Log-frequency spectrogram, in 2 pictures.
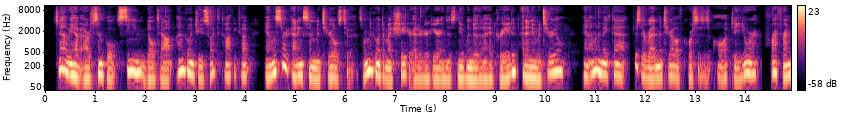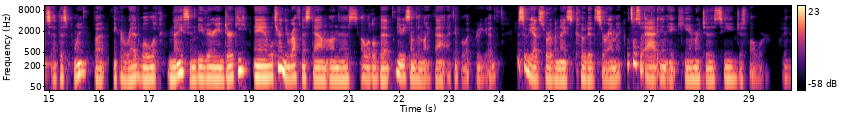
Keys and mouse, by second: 0.0-19.0 drag, 2.2 middle click, 2.2 right click, 4.6-11.0 middle drag, 4.6-11.0 right drag, 23.8-26.5 drag, 26.5-29.8 shift+middle drag, 26.9 shift+a.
